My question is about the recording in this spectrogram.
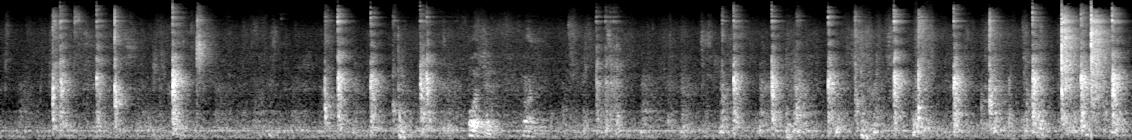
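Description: Table tennis ball clicking off the table and paddles in rallies. A short exchange comes in the first couple of seconds, then a longer rally starts about four seconds in and grows quicker and louder near the end.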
